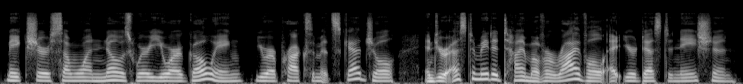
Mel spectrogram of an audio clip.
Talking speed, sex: 160 wpm, female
